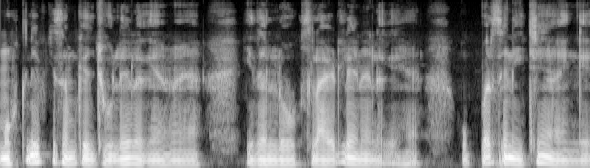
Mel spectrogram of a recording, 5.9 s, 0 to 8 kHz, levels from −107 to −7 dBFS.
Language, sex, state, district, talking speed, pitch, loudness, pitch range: Hindi, male, Delhi, New Delhi, 170 wpm, 85 Hz, -18 LUFS, 80-100 Hz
